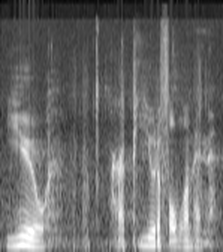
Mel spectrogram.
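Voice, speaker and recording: A man puts on a character voice, soft-spoken and mid-pitched, talking at a moderate pace. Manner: soft, romantic, wooing.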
